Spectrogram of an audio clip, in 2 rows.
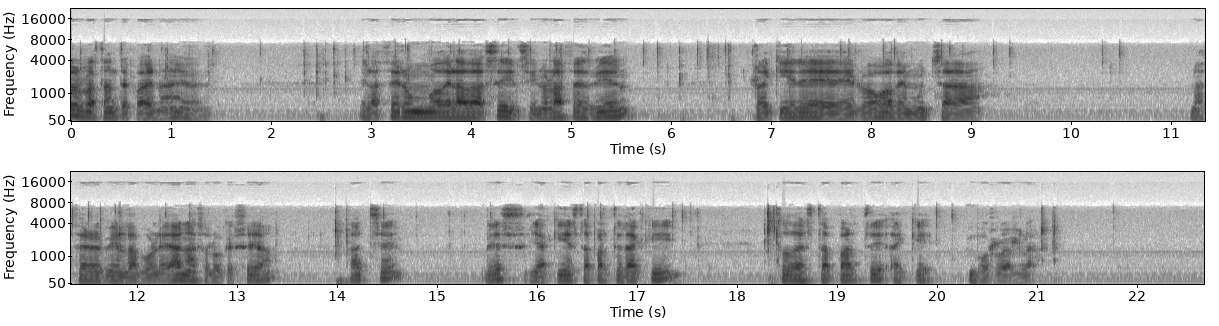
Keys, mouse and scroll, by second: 0.7 alt+h, 5.8 right click, 6.2-8.2 shift+middle drag, 8.2 shift+right click, 8.4-9.4 shift+middle drag, 9.4-11.6 shift+right drag, 11.6-17.4 shift+middle drag, 14.1 h, 17.4 shift+right click, 17.6-22.6 middle drag, 18.3 c, 21.1 c.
